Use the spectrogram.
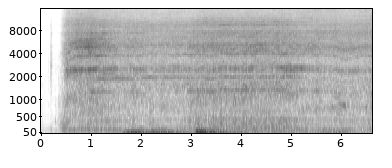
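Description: A polishing mop spins up on a buffing motor and runs in a steady, loud whir as a jewelry cabochon bezel is buffed, with a slight change in load midway and no talk.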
